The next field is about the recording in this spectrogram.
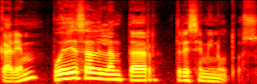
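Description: In a dry, close recording with no echo, a man with an unremarkable speaking voice talks fairly slowly, his intonation lively. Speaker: podcast host. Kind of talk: casual chat.

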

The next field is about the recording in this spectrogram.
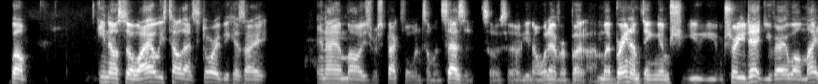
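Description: Speaking with an American accent, a man uses an ordinary speaking voice at a fairly high pitch and a fairly quick pace. His intonation is fairly even, with big swings in loudness. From US Northeast, Maine. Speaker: business founder. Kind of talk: interview.

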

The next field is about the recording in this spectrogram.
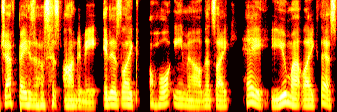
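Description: Hardly pausing, a man talks in an ordinary speaking voice at a moderate pace and medium pitch, with ordinary pitch variation on a very clean recording with a silent background. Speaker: podcast co-host. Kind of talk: casual banter.

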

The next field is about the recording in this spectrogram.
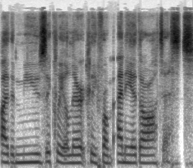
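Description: With a Welsh accent, a woman speaks in a dry, close sound with no echo. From Wales. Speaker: podcast host. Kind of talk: casual interview chat.

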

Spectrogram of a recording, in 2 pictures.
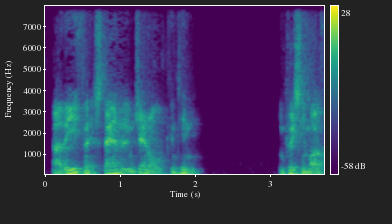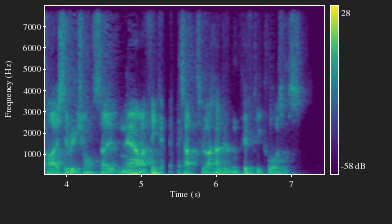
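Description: Speaking at a fairly quick pace, a man with an Australian accent keeps a fairly low pitch and fairly even intonation. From Western Australia (Perth). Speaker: network engineer. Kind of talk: interview.

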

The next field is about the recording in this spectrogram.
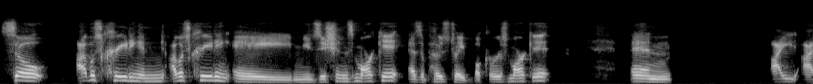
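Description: In an American accent, a man uses an ordinary speaking voice with a fairly high pitch and lively intonation, in a dry, close sound with no echo. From Ohio, US Midwest. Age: 30s. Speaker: podcast host. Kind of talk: casual interview.

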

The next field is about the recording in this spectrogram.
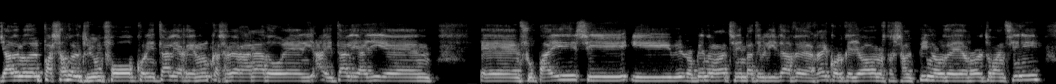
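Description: A man with a Madrid accent speaks in a high pitch. His intonation is monotone and flat, with noticeable background noise. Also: moderate pace. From Madrid, Spain. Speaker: radio host. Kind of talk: casual chat.

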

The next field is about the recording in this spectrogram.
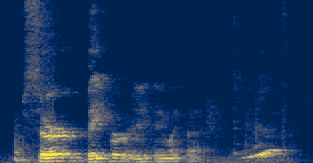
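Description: Over a noticeable hum of background noise, the words come out very slowly. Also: man. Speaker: church discussion leader. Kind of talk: teaching discussion. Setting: in-person gathering with families. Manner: informal and conversational.

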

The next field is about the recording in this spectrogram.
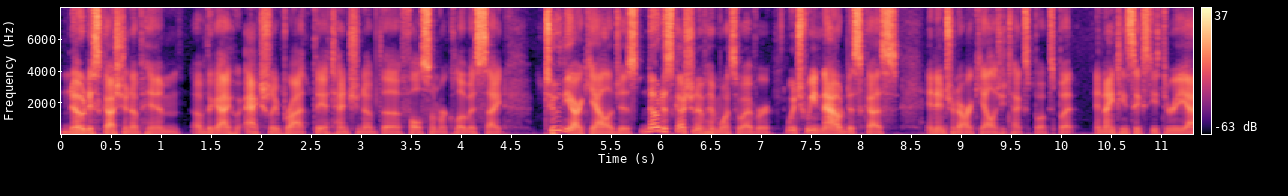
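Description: A man speaks at a very fast pace in an American accent, his pitch fairly low. His intonation stays fairly even. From Cleveland, Ohio. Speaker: professor and podcast host. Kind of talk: casual book review talk, live stream. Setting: live YouTube recording.

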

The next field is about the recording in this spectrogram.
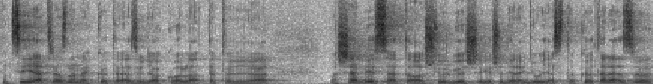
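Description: His voice has a dark, mellow tone at a medium pitch for a man, with ordinary pitch variation. The man speaks at a very fast pace. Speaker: doctor. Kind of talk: interview. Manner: halting.

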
